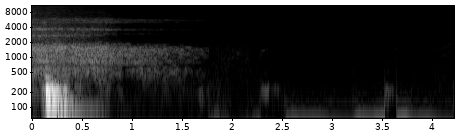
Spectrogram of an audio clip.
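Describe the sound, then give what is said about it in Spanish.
One slow, deep breath out through the mouth during a guided breathing exercise. It is strong at first and fades over about a second and a half, leaving near silence with only faint breath traces. “Inhalando por la nariz. Y exhalando por la boca.”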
